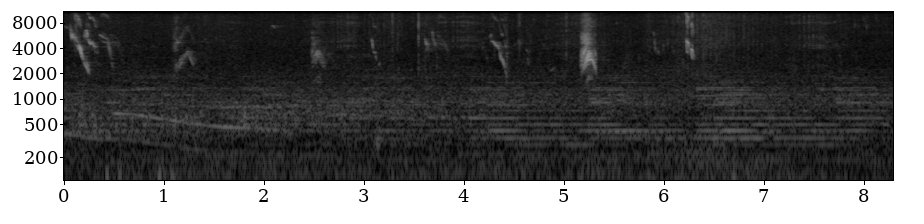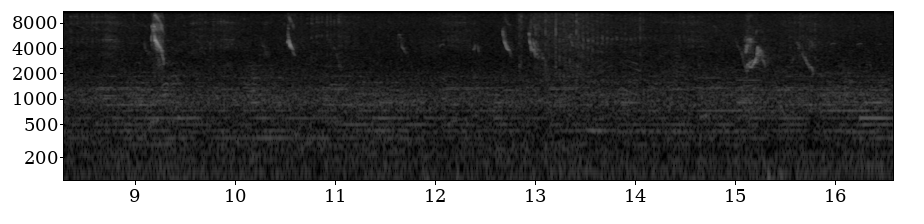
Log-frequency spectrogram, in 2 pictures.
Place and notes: Tempelhofer Park, Berlin - sparrows in a rose hip bush
fluttering sparrows in a rose hip bush, Sunday churchbells, a sound system in the distance
(Sony PCM D50, DPA4060)
12 October 2014, 11:00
